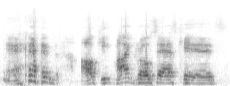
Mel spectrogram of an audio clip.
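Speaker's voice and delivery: laughing through the words, slow and loud. Real, not acted. Joking about the queen's kids, laughing. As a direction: crack up while saying it.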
